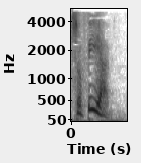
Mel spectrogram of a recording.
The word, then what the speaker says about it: Sophia: It's the word Sophia. And it looks like this. And this is S long O P H I A, Sophia.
